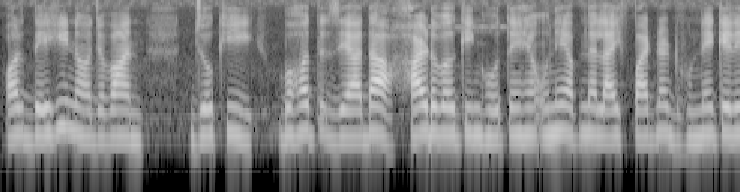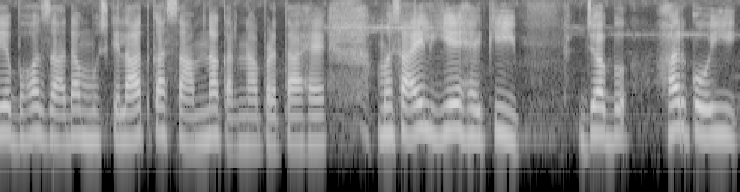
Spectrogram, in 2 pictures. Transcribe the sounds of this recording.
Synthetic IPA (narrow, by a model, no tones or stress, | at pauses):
ɔːɾd̪eːɦinɔːd͡ʒəʋaːn | d͡ʒoːki | bɐɦʊt̪zjaːd̪ahaːɾɖʋəɾk̬ɪ̃ŋɡɦoːt̪eɦɛ̃ʔʊnɦẽɐpnalaːɪfpaːɾʈnəɾɖʱũːnːekeliebɐɦʊt̪zjaːd̪amʊʃkɪlaːt̪kasaːmnakɐɾnapɐɽt̪aɦɛːmɐsaːɪljeɦɛki | d͡ʒɐb | hɐɾkoːi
